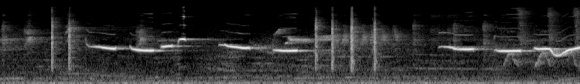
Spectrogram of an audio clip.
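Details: Medan-type white-rumped shama singing a lure song full of fill-in phrases: clear drawn-out whistles that slide down, spaced by pauses, with scattered sharp clicks.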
